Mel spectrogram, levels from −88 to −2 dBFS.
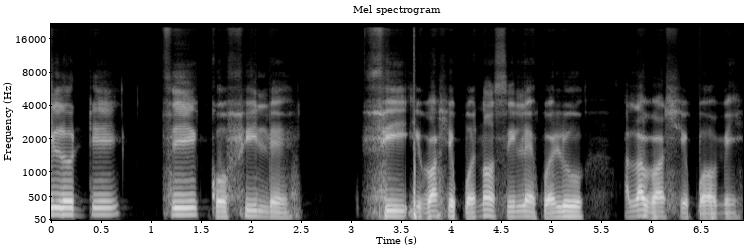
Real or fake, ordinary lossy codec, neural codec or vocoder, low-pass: fake; none; autoencoder, 48 kHz, 128 numbers a frame, DAC-VAE, trained on Japanese speech; none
